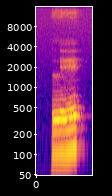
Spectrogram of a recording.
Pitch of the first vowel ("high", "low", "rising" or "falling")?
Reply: rising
